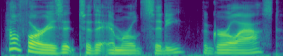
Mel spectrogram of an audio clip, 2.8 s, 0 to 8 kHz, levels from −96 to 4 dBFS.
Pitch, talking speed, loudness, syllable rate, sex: 125 Hz, 235 wpm, -19 LUFS, 6.0 syllables/s, male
